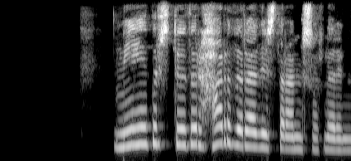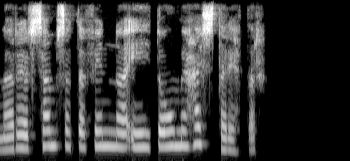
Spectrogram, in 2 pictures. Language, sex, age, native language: Icelandic, female, 30-39, Icelandic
